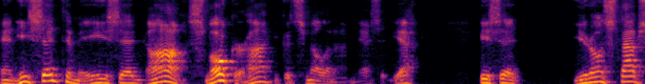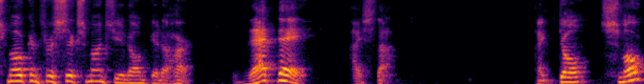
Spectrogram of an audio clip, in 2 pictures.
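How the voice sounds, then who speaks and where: Vocal fry at a fairly slow pace, with very wide pitch swings, big swings in loudness and long, frequent pauses on a very clean recording with a silent background. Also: man, fairly high pitch for a man. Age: 70s. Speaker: talk show host. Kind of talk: casual monologue on live stream. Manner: halting, thinking aloud.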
